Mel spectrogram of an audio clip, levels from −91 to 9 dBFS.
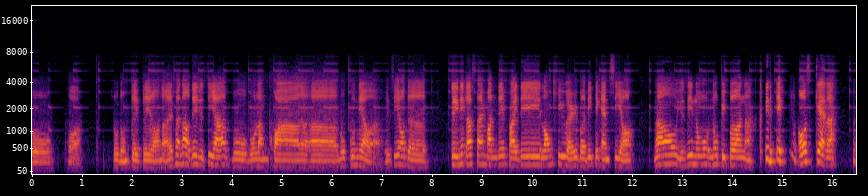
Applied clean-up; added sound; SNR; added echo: neural mask model RNNoise.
